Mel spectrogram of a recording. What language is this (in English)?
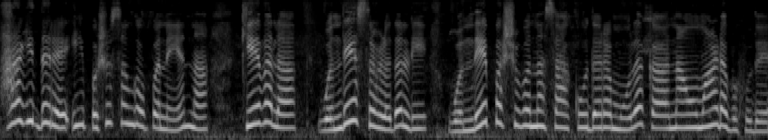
Kannada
